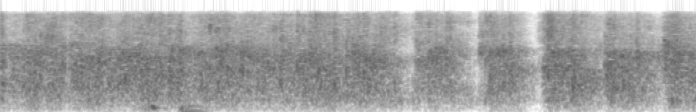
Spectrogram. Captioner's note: applause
